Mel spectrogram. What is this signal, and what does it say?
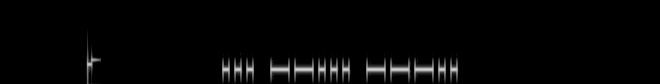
Morse code, heard as a keyed tone, about 20 wpm, 700 Hz. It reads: S78
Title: Three Letter-Number Combinations - 20wpm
